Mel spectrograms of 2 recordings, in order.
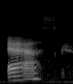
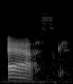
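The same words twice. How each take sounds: First: The word ends with an s then k sound. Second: The same.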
